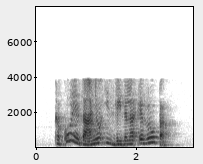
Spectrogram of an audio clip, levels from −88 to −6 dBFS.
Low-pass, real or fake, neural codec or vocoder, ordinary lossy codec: 7.2 kHz; real; none; AAC, 16 kbps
